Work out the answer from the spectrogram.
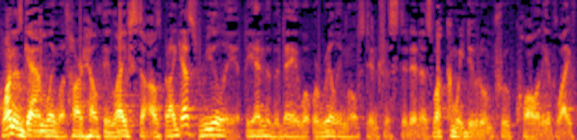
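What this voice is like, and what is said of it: Slightly hoarse voice. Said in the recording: “I've got a bit of a laryngitis, but it's carrying all right.”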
